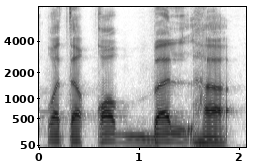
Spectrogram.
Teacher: تا کو باریک، قاف کو موٹا، لام کو ہلانا نہیں ہے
